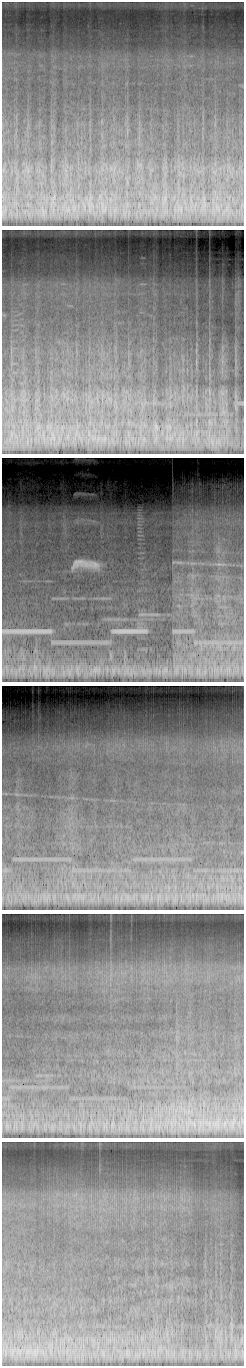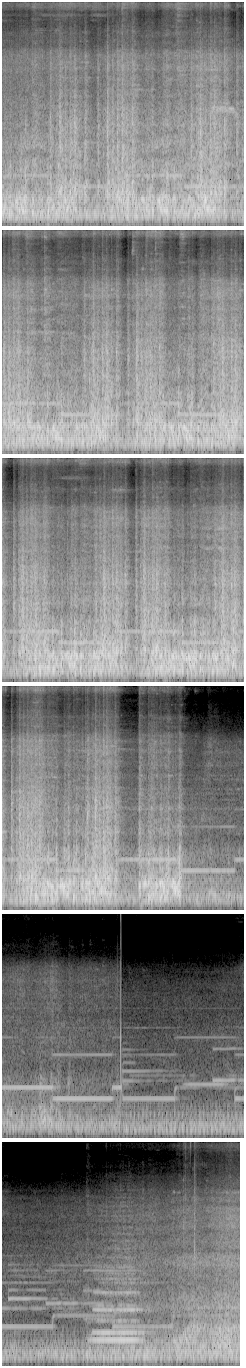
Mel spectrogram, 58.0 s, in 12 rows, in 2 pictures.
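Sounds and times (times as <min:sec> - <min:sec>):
train wheels clattering over rail joints: 0:00.0 - 0:09.7, 0:20.9 - 0:47.2
locomotive passing: 0:00.0 - 0:58.0
two-tone level-crossing bell: 0:11.6 - 0:23.6, 0:28.6 - 0:55.1.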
